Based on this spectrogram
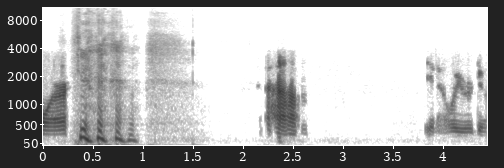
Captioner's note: laughs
